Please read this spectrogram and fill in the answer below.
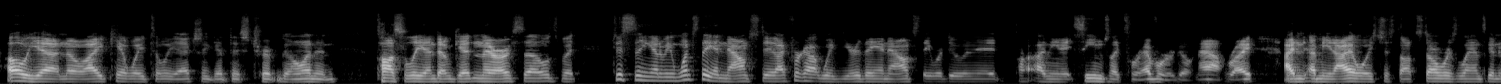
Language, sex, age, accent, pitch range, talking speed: English, male, 20-39, American, 130-150 Hz, 240 wpm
